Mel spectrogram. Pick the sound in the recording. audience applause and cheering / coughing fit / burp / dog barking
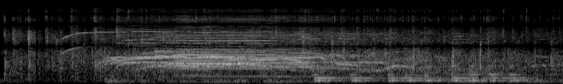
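audience applause and cheering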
